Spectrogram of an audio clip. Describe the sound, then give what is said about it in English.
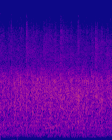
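Audience hand clapping in response to a preacher's call, a dense, sustained wash of applause with no single claps standing out, holding an even level throughout. “Come on, somebody give God a hand clap that this is,”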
